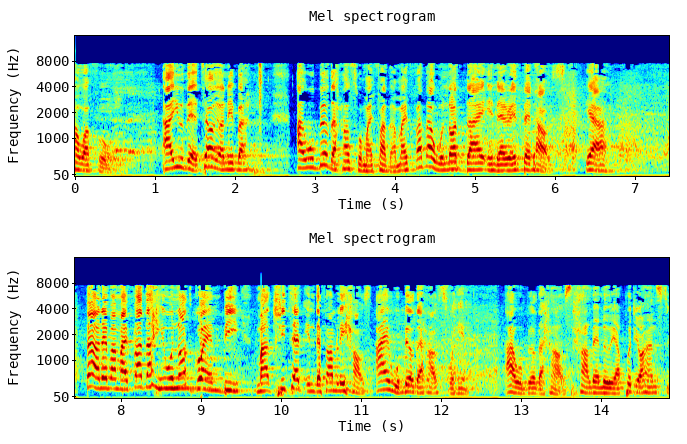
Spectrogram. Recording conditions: large echoing room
